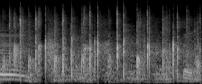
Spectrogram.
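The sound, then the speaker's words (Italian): A burst of applause, with many dense, irregular claps rattling on steadily for about two seconds. Voices and a few high cheers or whistles rise through the clapping. “Io sto applaudendo per me stesso, comunque mi stimo.”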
